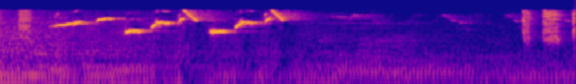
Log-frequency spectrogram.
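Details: White-rumped shama song used to raise another shama's excitement: a run of loud sweeping whistled phrases rising and falling for two seconds, a quiet gap, then harsh rasping bursts at the end.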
